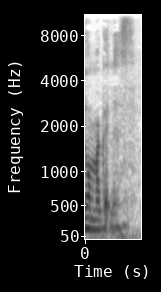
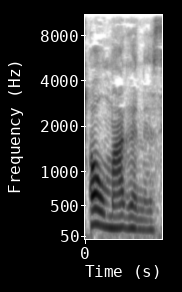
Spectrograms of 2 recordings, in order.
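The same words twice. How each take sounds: First: "Oh my goodness" much softer, just repeating the words; quiet quoted version. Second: "Oh my goodness" said louder, as an exaggerated polite gasp; mock-prim exclamation. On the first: Retold or imitated. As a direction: say it softly, as a side mention. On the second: Shown as a demonstration. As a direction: do the sanitized exclamation a bit big. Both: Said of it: "He told me to say".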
